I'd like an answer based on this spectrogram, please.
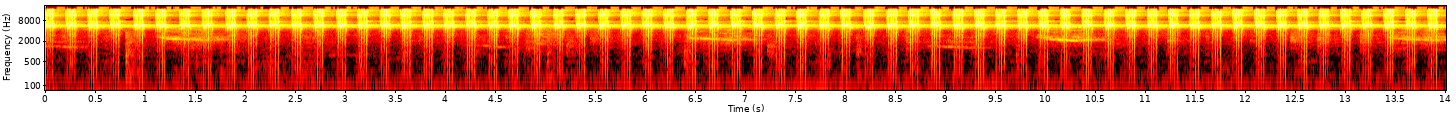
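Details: Cricket sound meant for teaching songbirds: a continuous train of bright, high-pitched chirps at a steady pace of about four per second, with occasional faint short whistles in the background.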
